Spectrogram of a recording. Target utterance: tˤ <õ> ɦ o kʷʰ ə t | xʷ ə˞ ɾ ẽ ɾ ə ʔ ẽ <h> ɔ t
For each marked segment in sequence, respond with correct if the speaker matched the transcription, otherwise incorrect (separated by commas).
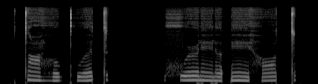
correct, correct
